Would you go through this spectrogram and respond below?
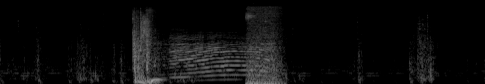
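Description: A cow in the video game Scrap Mechanic lets out a single long, loud moo in the middle, with soft thuds and game noise before and after.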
